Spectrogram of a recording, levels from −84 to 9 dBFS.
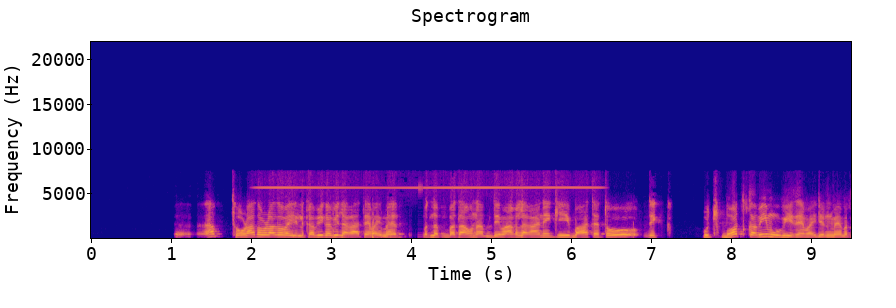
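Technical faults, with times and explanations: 1.96 to 6.5 s, feedback whistle: A thin, steady whistle at 5.7 kHz sits behind the speech, swelling and fading slowly in level and staying roughly 15 dB below it. The likely cause is a loudspeaker-to-microphone loop held just at the edge of feedback, so one frequency rings without building up. On a spectrogram it shows as a single bright horizontal line at 5.7 kHz, inside the call codec's band, which stops at 8 kHz.
4.10 to 4.17 s, short stall from a late packet: A packet arrived late and the jitter buffer ran dry, so the receiver stretched the last sound for 56 ms until the packet came. It then resumed from the same point, so nothing is lost, but the speech is held too long with a faint buzz or dip, and everything after it runs 56 ms later. On a spectrogram this appears as a short block of repeated, smeared frames. On the waveform it shows as a brief repeating pattern or a slight dip in level.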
